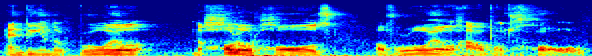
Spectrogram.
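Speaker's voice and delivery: slow, thick mock Manchester accent; Davey Boy Smith. Streamer quoting a terrible wrestling interview, mock Manchester accent. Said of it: "he has a thick Manchester accent".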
